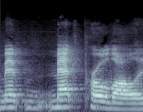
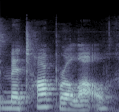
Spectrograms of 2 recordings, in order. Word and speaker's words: metoprolol: hear certain ones like metoprolol and people are like metal pro Lawler they'll say like met prolol and it's like no it's metoprolol now I can say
